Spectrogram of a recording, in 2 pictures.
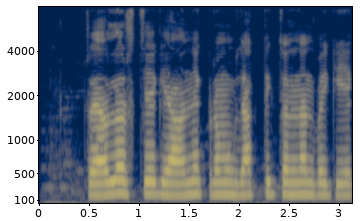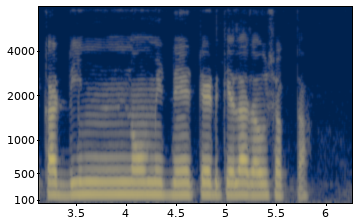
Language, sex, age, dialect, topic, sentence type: Marathi, male, 25-30, Southern Konkan, banking, statement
